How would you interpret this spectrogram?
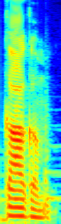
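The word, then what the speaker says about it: காகம்: Tamil word for Crow: kagam this letter in the start makes the sound K but in the second position it makes the sound G similarly this letter in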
